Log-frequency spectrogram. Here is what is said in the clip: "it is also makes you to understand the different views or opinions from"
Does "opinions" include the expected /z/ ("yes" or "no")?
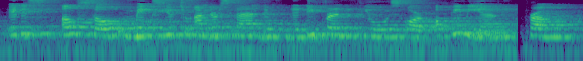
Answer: no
